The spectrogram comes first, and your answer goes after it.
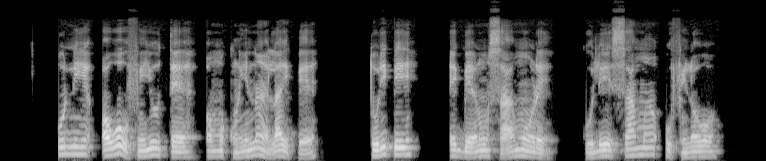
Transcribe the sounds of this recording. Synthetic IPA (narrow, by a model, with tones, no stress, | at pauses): o˦nĩ˦ɔ˧wɔ˦o˦˨fĩ˧joː˦˨tɛ˧ɔ˧mɔ̃˧kũ˨ɾ̃ĩ˧˦nãː˦˨la˨˦i˦˨k͡pɛ˨˦ | to˧ɾi˦k͡pe˦ | ɛ˧ɡ͡bɛ˨ɾ̃ũ˧sa̰ː˨˦mɔ̃˧ɾɛ˨ | ko˨le˦sa˦mã˦o˦˨fĩ˧˦lɔ˦wɔ˦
